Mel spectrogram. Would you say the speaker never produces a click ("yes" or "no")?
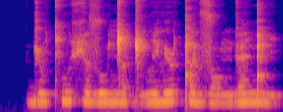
no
